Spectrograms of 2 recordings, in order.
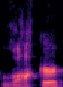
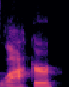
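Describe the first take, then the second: First: The first syllable sounds like 'lock'. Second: The first syllable sounds like 'lack'. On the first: The speaker calls it wrong. "not locker" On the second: The speaker calls it right. "it's pronounced as lacquer"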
